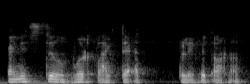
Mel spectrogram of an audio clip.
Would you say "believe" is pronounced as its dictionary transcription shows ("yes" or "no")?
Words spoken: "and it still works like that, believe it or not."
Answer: no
